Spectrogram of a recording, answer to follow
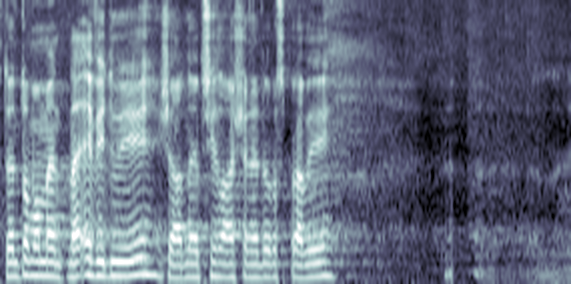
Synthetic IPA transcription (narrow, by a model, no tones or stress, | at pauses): ft̪ɛnt̪omomɛnt̪nɛʔɛvɪdujɪʒaːdnɛːpr̥ɪɦlaːʃɛnɛdoɾospɾavɪ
